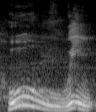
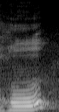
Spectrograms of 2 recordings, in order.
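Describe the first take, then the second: First: The word is said as two syllables. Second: The word is said as one syllable. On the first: The speaker calls it right. "Ruim é ruim. Elas são duas sílabas" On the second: The speaker calls it wrong. "Não pode dizer rim"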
